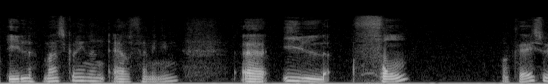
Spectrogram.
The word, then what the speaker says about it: ils font: Ils font. Okay, so you've got this nasal on, on. Okay, and then the final T is not pronounced. So ils font.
